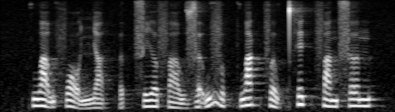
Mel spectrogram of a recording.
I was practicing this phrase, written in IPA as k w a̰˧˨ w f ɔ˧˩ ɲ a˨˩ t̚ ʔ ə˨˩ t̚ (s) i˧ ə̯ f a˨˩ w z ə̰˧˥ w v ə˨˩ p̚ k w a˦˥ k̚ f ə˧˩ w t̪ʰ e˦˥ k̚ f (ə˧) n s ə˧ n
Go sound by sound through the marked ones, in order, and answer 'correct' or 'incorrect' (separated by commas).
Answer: correct, incorrect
